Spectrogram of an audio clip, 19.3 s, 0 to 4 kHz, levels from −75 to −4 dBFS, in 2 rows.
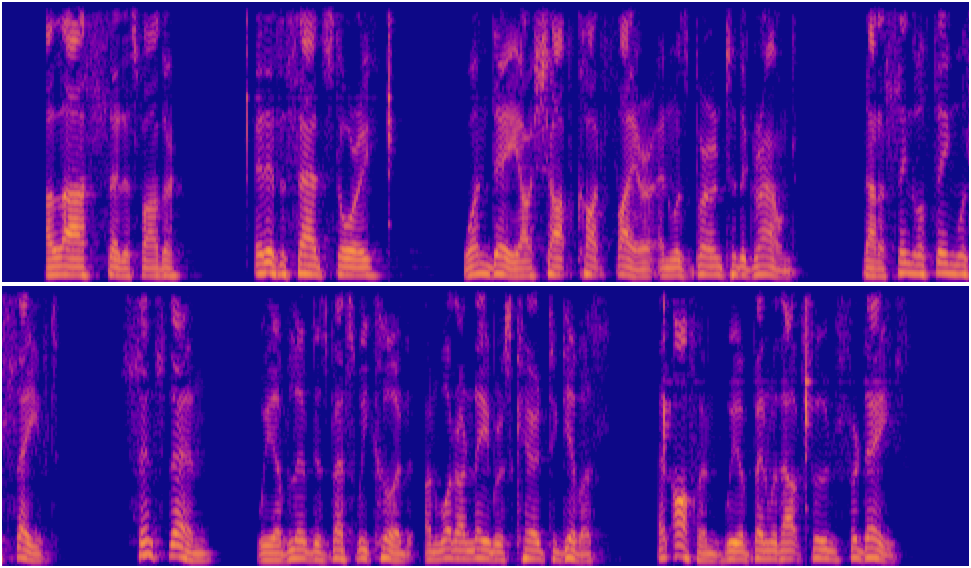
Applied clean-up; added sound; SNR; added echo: neural mask model DeepFilterNet 3.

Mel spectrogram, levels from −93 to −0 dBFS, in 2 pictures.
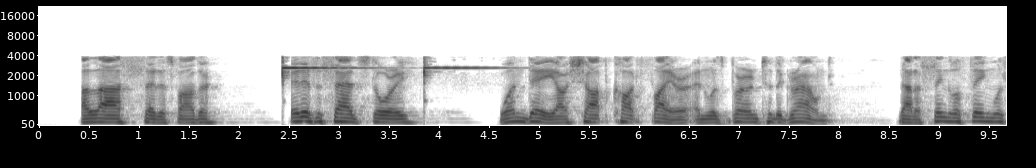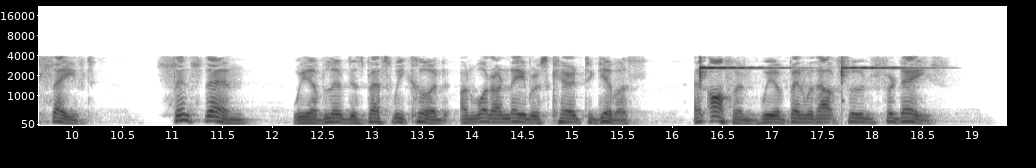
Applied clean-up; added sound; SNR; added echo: none; Bicycle bell; 3 dB; reverberation time 0.5 s.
